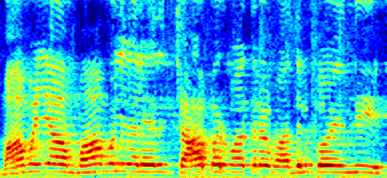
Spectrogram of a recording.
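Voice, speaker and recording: A woman's voice: high-pitched, level tone, fast, fairly bright tone. A woman voicing a cheeky, whiny little boy who nags constantly and keeps calling for his uncle, in a fan-dubbed game parody. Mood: excited. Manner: nags constantly, repeating 'uncle'.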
